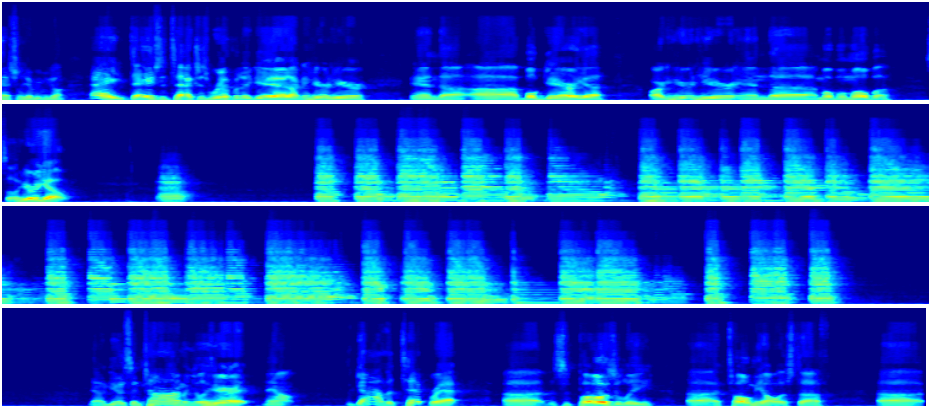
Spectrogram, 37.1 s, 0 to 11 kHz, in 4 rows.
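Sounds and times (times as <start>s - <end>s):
distorted electric guitar riffing: 10.8s - 11.2s, 12.4s - 27.0s.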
